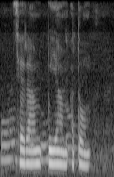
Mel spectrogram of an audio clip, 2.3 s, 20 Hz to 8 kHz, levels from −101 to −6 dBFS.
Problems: none marked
